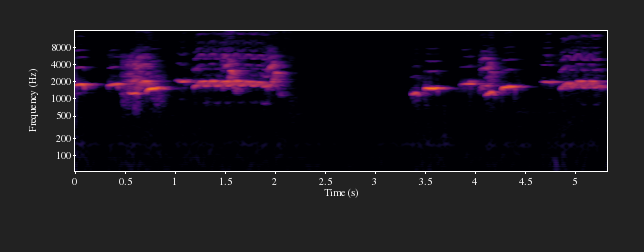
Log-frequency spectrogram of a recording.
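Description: A cockatiel gives clear whistled phrases, sliding and warbling, in two bursts split by a pause.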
